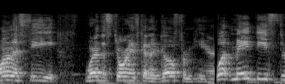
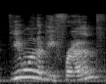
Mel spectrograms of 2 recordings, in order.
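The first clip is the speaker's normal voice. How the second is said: eager; 8 semitones higher than usual. Acted. Ed eagerly asks Bubbles.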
